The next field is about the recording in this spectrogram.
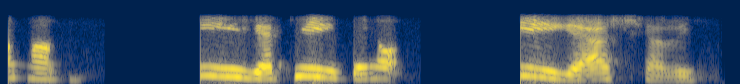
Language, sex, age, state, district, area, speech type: Dogri, female, 60+, Jammu and Kashmir, Reasi, rural, conversation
